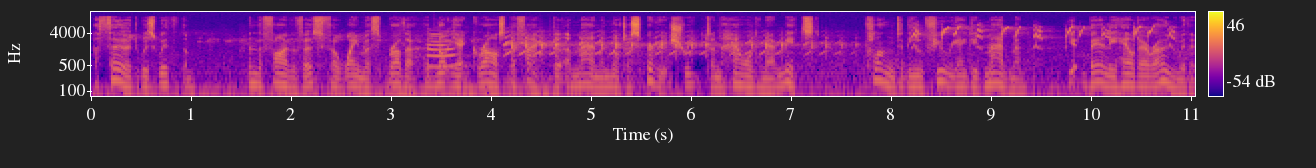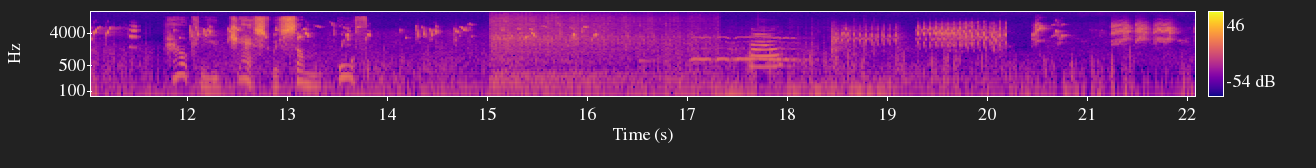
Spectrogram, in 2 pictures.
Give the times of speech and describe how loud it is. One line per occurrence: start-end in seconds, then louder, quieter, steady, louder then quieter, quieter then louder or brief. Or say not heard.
0.0-11.2 steady
11.8-13.8 brief.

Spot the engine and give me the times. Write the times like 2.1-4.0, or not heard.
15.0-17.4.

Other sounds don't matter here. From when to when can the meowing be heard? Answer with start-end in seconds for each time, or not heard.
3.0-4.8, 17.2-19.1.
